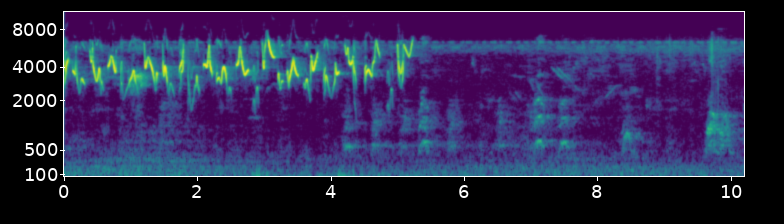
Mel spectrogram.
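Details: Ultramarine grosbeak singing strongly for about five seconds, a fast tumble of high warbled whistles, then the song stops and only faint scattered sounds and background hum remain.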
